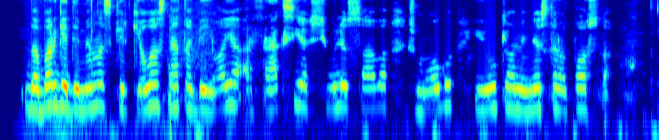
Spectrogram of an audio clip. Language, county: Lithuanian, Vilnius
